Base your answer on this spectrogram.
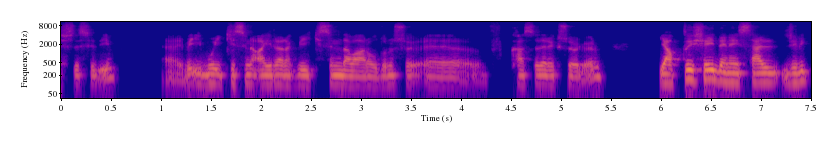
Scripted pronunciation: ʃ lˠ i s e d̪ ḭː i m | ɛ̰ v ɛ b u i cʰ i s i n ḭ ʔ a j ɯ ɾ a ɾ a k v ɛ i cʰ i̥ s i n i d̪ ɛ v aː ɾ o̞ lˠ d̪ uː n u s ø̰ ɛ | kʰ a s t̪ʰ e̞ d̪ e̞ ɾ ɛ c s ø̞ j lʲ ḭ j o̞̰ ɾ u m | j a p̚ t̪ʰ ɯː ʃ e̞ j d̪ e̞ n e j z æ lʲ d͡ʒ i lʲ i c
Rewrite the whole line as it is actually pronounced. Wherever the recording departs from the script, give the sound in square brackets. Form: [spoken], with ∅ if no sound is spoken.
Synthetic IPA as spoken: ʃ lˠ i s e d̪ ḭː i m | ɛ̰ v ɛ b u i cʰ i s i n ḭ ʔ a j ɯ ɾ a ɾ a k v ɛ i cʰ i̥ s i n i d̪ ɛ v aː ɾ o̞ lˠ d̪ uː n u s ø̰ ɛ | kʰ a s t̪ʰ e̞ d̪ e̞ ɾ ɛ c s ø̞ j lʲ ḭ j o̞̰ ɾ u m | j a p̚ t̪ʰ ɯː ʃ e̞ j d̪ e̞ n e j [s] æ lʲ d͡ʒ i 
